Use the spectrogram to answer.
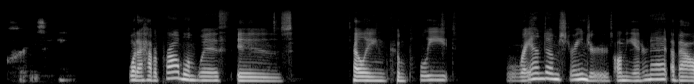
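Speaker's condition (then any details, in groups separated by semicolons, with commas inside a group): No condition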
